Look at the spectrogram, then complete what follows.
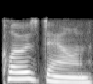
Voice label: "closedown", English

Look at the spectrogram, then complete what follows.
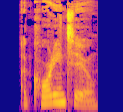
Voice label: "according to", English voice

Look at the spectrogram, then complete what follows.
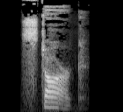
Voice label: "stark", voice

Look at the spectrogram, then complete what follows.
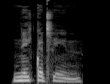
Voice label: "nicotine", voice

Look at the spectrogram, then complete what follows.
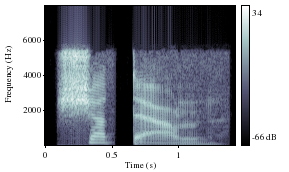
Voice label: "shutdown", English

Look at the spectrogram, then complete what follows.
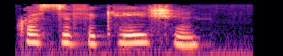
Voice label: "crustification", english

